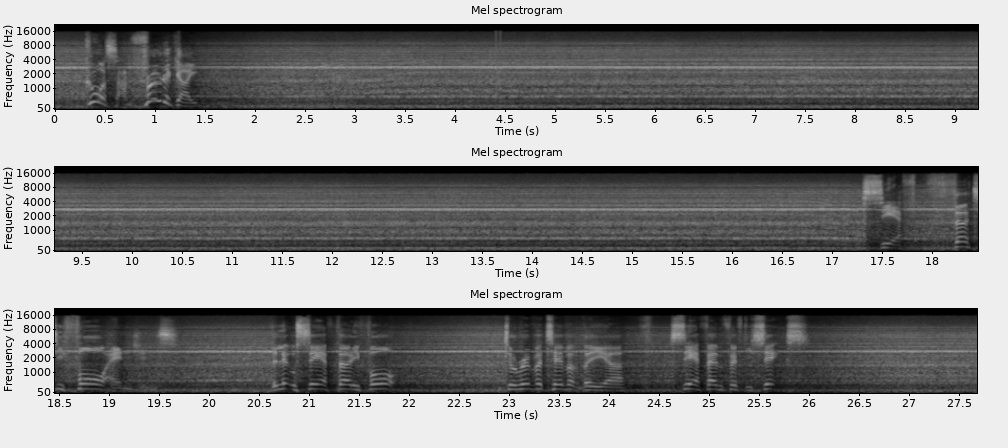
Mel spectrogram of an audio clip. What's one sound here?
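A jet engine whines steadily close by as an airliner taxis.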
